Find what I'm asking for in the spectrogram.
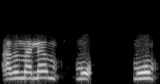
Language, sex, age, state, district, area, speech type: Malayalam, female, 30-45, Kerala, Kollam, rural, conversation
